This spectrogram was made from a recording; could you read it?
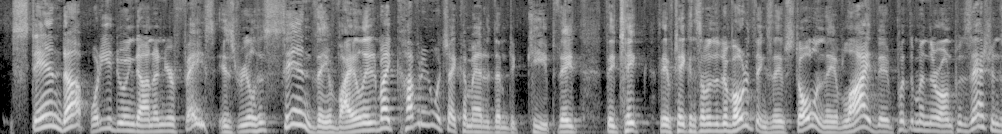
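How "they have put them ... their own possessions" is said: ordinary talk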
